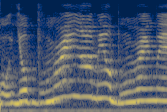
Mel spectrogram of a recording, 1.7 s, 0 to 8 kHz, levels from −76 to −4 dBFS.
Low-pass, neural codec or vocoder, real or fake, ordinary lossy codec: 7.2 kHz; none; real; none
